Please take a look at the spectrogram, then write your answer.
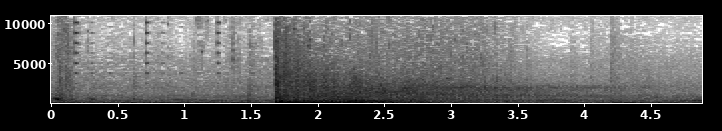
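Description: A grenade goes off in the XCOM 2 video game, one loud close boom that lingers and slowly fades into a rumbling tail, after a brief quieter stretch.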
